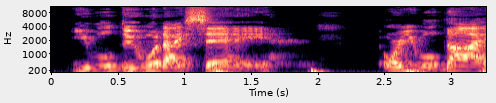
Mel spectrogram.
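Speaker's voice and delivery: condescending, commanding trainer-type voice. Describing the voice of the warrior who trained the tribe: condescending warrior trainer voice. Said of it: "That condescending".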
